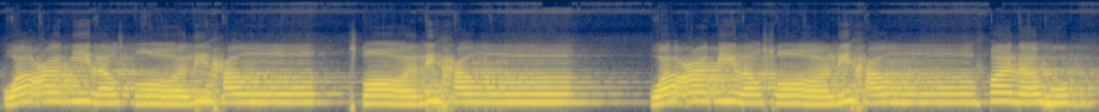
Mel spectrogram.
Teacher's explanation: Cara membacanya dengan samar, nun mati atau tanwin dibaca dengan samar. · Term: ikhfa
